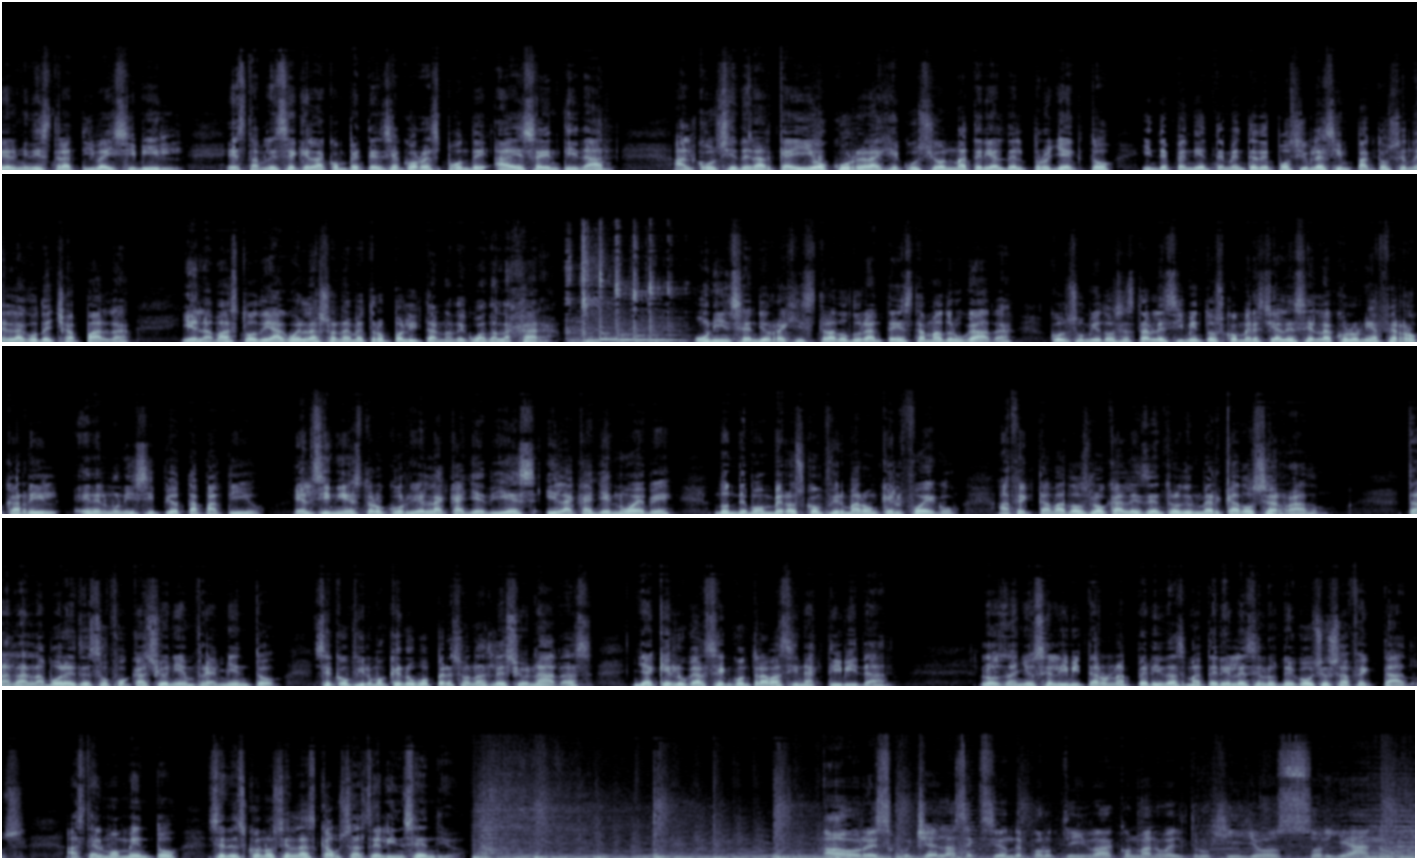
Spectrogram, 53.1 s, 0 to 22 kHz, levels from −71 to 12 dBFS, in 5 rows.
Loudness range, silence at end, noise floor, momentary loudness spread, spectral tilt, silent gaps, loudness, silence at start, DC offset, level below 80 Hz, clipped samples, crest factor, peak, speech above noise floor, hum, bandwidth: 6 LU; 0 s; -54 dBFS; 11 LU; -6 dB/octave; none; -16 LUFS; 0 s; under 0.1%; -38 dBFS; under 0.1%; 14 dB; 0 dBFS; 39 dB; none; 16 kHz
